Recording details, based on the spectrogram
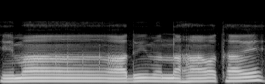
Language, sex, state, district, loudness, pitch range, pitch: Chhattisgarhi, male, Chhattisgarh, Raigarh, -13 LUFS, 145-155 Hz, 150 Hz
